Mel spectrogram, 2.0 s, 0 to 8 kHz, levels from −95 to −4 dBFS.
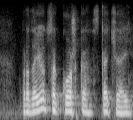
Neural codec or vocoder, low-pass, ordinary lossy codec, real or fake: none; 7.2 kHz; Opus, 32 kbps; real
